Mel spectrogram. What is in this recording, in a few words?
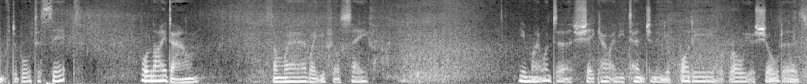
sea soul meditation ocean visualisation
